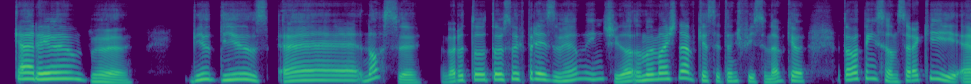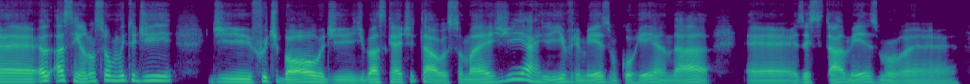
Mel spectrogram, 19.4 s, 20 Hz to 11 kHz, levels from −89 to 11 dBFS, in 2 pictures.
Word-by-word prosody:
Caramba. 225 - +4 0.6
Deu 210 +6 0
Deus. 200 -2 0
Eh, 185 +3 +2
nossa, 110 - -2 0.2
agora 135 +9 -1
eu - - +4
estou 205 +3 +1
estou 210 +1 +3
surpreso, 220 -5 +1
realmente, 215 - -3
e - - 0
eu 160 +4 +3
não 200 - +5
imaginava 235 +3 +3
que - - -6
ia 170 - +1
ser 155 - -6
tão 155 - -2
difícil, 145 -6 -6
né, 125 - +1
porque 165 +2 -2
eu - - +4
eu - - -7 0.3
estava 210 +4 +2
pensando: 230 - -2
"Será 170 +8 +1
que, 195 - 0
eh, 120 -1 +2
eu" 165 +2 +4
assim, 180 -3 +2
eu 120 - +1
não 150 - -2
sou 185 +4 -1
muito 180 +2 -2
de 175 +1 -2 0.4
de 120 -1 -1
futebol, 120 -3 +3
de 105 -1 -5
de 100 +1 -7
basquete 110 +2 +1
e 165 - -9
tal, 95 - +2
eu 95 - -3
sou 105 - -7
mais 110 +3 +1
de 210 - -3
ar 180 -11 +1
livre 110 +1 -4
mesmo, 95 +2 -2
correr, 95 +6 -2
andar, 95 -4 -1 0.4
eh, 90 0 -2
exercitar 105 +2 -1
mesmo, 95 -4 -4
eh, 85 -1 -7
140 Hz, 175 wpm, -23 LUFS, -, 0.6 s, não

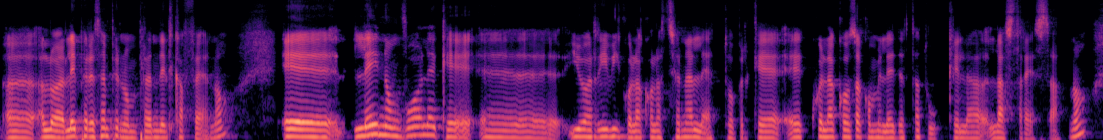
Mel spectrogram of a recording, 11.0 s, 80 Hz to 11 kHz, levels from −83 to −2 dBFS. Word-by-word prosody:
ehm, 145 -1 0
allora, 155 -2 +4
lei 170 +3 +6
per 175 - 0
esempio 185 +3 +1
non 145 -2 -1
prende 150 -1 0
il - - -5
caffè, - - -4
no, - - -7 0.4
ehm, 165 -2 +6
lei 195 +6 +6
non 195 -3 +2
vuole 200 +3 0
che, 165 -5 -1
ehm, 150 -4 -3
io 170 0 +1
arrivi 165 +1 0
con 155 -3 -3
la 150 - 0
colazione 155 +1 -3
a - - +2
letto, 145 -2 -4
perché 140 -1 -3
è 155 0 -3
quella 160 -1 0
cosa 165 +1 0
come 150 -2 -4
l'hai 145 0 0
detta 145 +3 -6
tu, 120 -4 -11
che 140 - -4
la 135 -1 -3
la 135 +2 -1
stressa, 130 -4 -5
no. - - -3
155 Hz, 195 wpm, -27 LUFS, 145-170 Hz, 0.4 s, lei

